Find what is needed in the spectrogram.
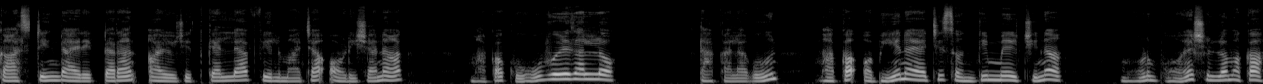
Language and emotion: Goan Konkani, fearful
